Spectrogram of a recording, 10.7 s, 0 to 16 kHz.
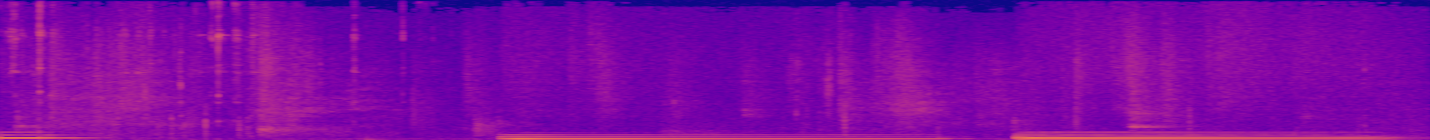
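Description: Yamaha Motif XS8 electronic keyboard playing held notes: a short note at the start, a single sustained note from about four seconds in, then a fuller chord from about eight seconds in, each one dying away slowly.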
